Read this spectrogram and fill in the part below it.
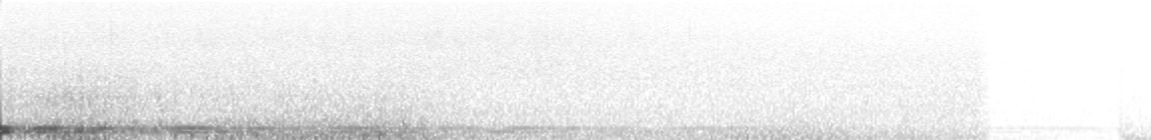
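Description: Thunder rumbles loudly and slowly fades.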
